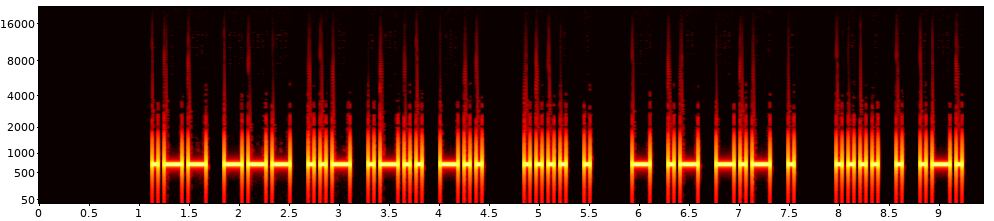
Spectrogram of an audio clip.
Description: Morse code, heard as a keyed tone, about 20 wpm, 700 Hz. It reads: WOULD HE TAKE HER
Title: Sentences from Top 1500 Words 20wpm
